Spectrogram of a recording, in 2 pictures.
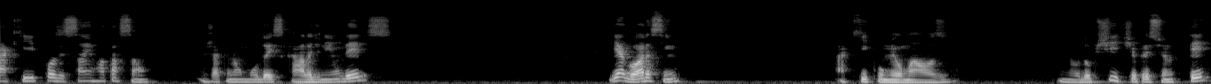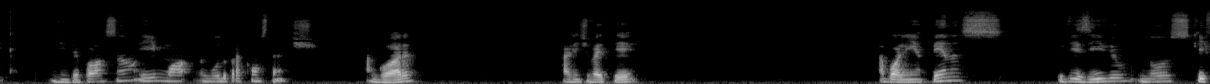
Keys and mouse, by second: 4.5 click, 12.2 t, 15.5 click.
